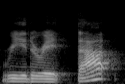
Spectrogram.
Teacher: I'm going to use more of a stopped T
